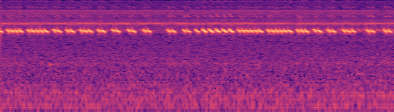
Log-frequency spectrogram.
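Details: A cricket's high-pitched chirping, a steady string of short, evenly spaced pulsed chirps repeated several times a second without a break, over a quiet hissing background.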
